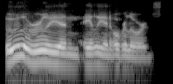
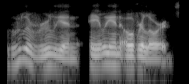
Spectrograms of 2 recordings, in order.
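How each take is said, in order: First: "Ulurulian alien overlords" slow and louder, savoring it; slow, emphatic take of "Ulurulian alien overlords"; relishing the phrase. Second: Said in the usual way. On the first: Shown as a demonstration. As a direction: proclaim "Ulurulian alien overlords" slowly, enjoying the sounds. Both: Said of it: "That's fun to say".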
